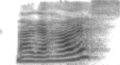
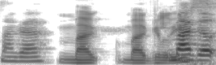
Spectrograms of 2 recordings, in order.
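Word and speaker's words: Gabriel Magalhães: I always say his last name wrong. Maga Harris? Magalhaes.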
